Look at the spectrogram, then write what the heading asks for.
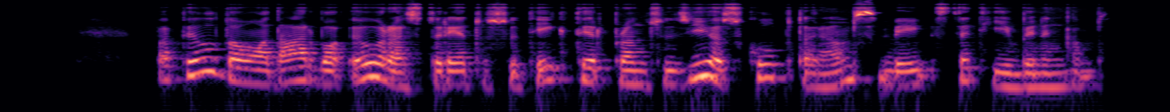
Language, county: Lithuanian, Šiauliai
